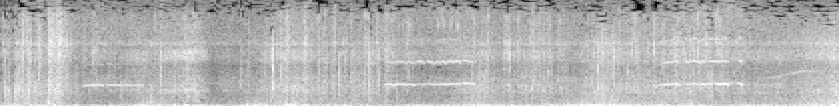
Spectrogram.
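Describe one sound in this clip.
Bicycle tyres rumble and skid over dry dirt.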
